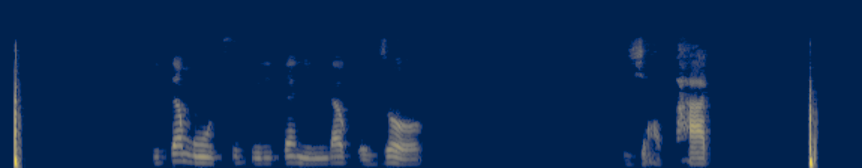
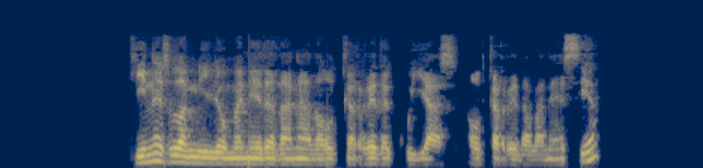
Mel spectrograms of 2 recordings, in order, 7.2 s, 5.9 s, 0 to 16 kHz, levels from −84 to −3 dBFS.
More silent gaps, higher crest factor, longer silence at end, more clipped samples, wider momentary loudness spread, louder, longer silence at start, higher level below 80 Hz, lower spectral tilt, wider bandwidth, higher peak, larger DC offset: first, 0.21-1.27 s, 1.38-1.42 s, 2.05-2.09 s, 2.32-2.36 s, 2.92-2.98 s, 3.52-5.19 s, 5.54-5.63 s, 5.93-6.74 s vs 3.83-3.88 s; first, 30 dB vs 20 dB; second, 0.4 s vs 0.9 s; neither; first, 23 LU vs 7 LU; second, -31 LUFS vs -23 LUFS; second, 0.1 s vs 1.1 s; first, -46 dBFS vs -60 dBFS; first, -8 dB/octave vs -5 dB/octave; second, 6.8 kHz vs 7.6 kHz; about the same, -2 dBFS vs -4 dBFS; neither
